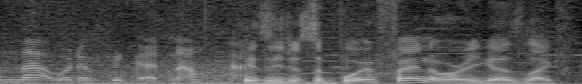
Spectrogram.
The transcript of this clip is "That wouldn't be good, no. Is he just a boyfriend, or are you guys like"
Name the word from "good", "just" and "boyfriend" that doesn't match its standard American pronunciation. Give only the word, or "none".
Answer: boyfriend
